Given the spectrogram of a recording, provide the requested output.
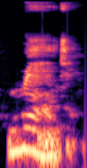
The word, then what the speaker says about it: read: bled lead red yes this verb is spelled the same looks the same but past tense is pronounced red let's see this in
